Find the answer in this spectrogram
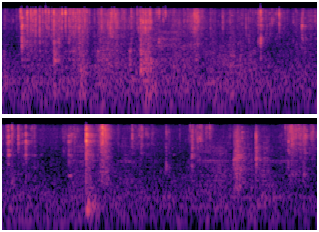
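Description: Copper windings being pried and pulled out of an electric motor's steel stator with channel-lock pliers: irregular crinkling and scraping of the wire with scattered clicks and taps of metal, and a sharper snap about four seconds in.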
